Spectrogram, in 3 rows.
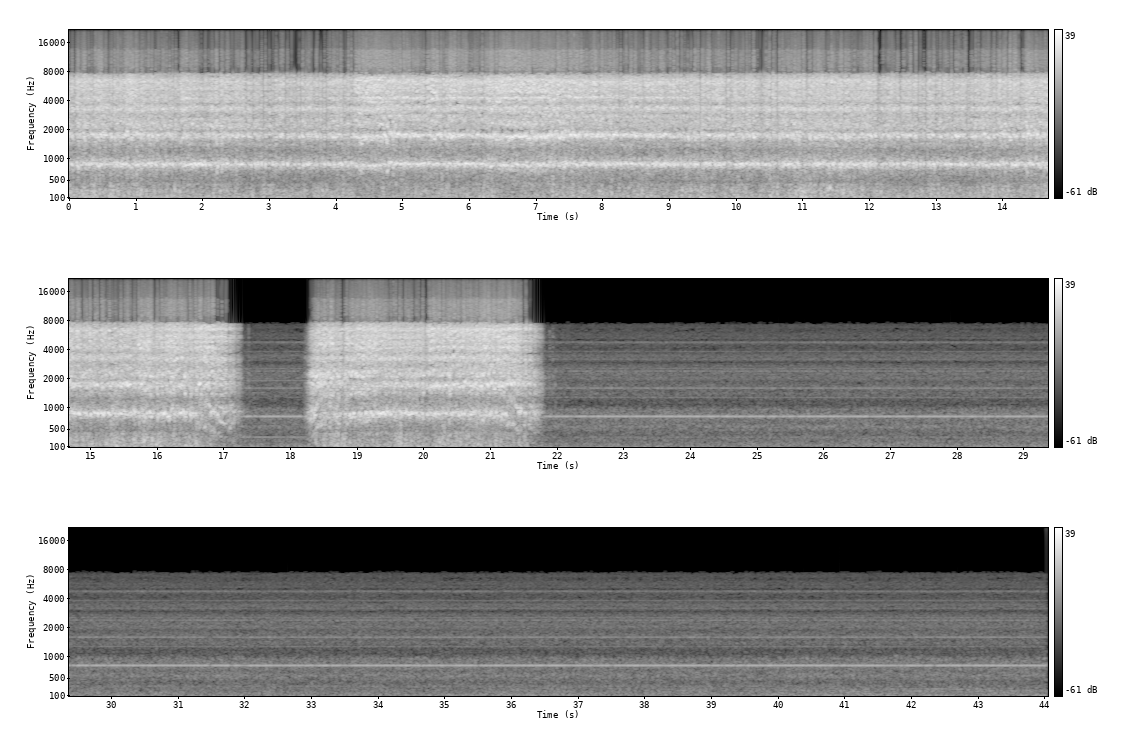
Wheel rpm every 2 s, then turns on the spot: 230, 230, 230, 220, 240, 230, 230, 240, 90, 140, 160, 0, 0, 0, 0, 0, 0, 0, 0, 0, 0, 0.
none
